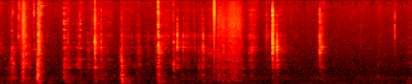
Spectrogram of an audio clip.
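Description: Light, irregular clicks and taps of hands handling a model fire engine's hose reel and small aluminium hose nozzle, with a brief soft rustle midway; the clicks die away about a second before the end.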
